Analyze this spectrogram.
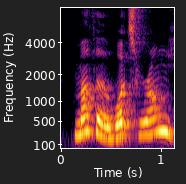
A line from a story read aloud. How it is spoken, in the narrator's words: asked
